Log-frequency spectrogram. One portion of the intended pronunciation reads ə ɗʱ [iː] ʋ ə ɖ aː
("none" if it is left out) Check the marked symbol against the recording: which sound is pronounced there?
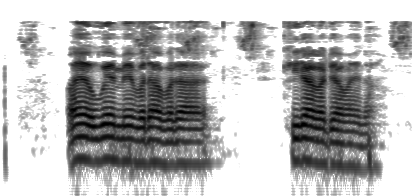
aː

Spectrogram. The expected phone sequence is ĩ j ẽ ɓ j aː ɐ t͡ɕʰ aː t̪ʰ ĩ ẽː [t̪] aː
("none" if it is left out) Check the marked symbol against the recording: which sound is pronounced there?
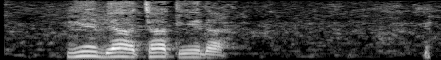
d̪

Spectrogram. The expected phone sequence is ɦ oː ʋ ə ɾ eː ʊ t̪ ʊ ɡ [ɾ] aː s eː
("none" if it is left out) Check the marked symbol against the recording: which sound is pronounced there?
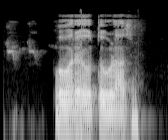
ɽ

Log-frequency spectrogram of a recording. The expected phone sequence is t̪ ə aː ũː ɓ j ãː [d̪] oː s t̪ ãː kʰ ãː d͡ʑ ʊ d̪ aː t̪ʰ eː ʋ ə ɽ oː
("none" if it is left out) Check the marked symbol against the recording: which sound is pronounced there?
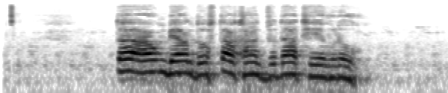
d̪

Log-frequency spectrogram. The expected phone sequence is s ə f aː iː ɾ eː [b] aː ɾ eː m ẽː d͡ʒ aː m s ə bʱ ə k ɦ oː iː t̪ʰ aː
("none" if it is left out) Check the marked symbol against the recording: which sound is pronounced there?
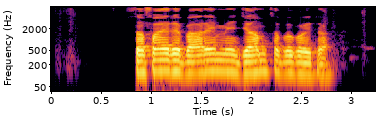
b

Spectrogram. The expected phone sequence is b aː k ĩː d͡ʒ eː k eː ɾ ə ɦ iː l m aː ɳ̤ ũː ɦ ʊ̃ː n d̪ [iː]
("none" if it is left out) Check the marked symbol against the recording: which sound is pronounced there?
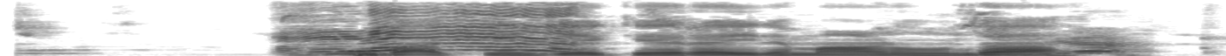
aː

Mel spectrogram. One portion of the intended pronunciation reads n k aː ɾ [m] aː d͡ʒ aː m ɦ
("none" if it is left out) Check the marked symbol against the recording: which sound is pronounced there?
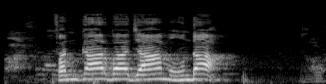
b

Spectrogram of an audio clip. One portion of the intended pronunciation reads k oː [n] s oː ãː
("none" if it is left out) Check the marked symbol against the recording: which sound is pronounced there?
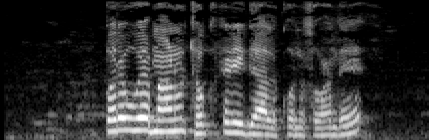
n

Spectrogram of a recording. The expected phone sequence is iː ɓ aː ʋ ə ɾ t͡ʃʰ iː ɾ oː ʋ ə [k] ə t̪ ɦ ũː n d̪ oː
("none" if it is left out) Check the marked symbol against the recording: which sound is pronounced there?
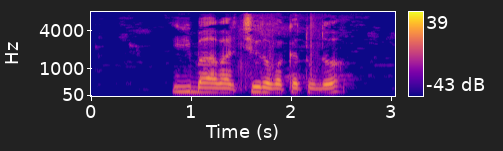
k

